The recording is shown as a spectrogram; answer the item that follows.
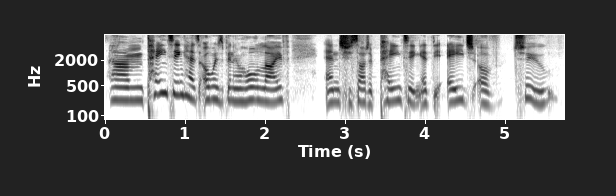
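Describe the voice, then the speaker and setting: A woman hosts a live event, chatting casually through announcements and a guest introduction. Her voice sits a little high and is peppered with ums and uhs. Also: unhurried. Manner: casual, filler-heavy. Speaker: event host. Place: event venue.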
